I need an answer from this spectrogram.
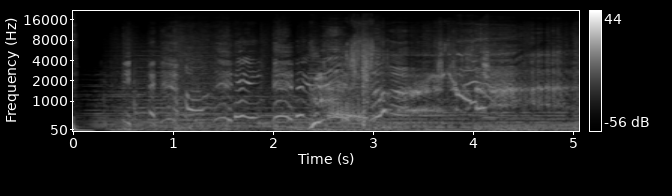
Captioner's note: laughing; screaming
